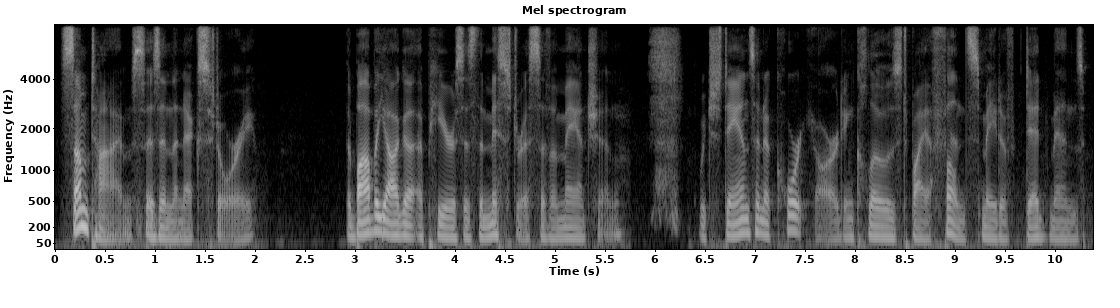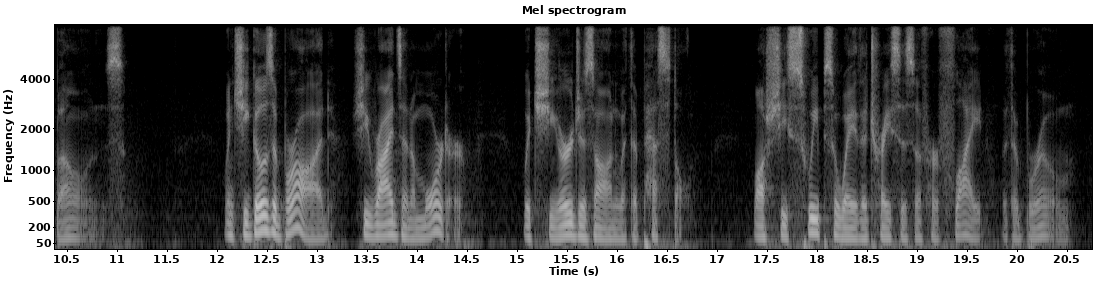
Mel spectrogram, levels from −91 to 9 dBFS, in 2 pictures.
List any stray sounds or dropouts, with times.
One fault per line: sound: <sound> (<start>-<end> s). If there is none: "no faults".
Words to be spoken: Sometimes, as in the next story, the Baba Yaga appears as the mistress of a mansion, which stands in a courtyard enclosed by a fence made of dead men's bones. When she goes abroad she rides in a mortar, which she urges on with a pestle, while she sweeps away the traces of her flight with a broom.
sound: sniff (5.9-6.3 s)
